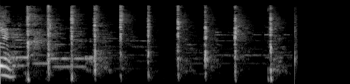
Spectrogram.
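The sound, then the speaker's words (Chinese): Applause welcoming a mentor at a storytelling event, as a sparse run of about a dozen crisp, sharp claps at a fairly steady pace, thinning out and stopping after about three seconds, with no voices. “下面有请故事大会导师王老师为我们解析这段小故事，掌声欢迎！”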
